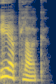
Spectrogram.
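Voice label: "earplug", British English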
